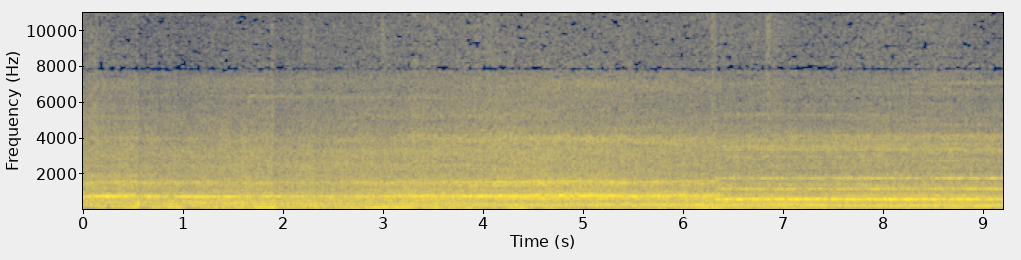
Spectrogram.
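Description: Passenger train running, with a steady high whine that steps down in pitch about six seconds in.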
